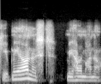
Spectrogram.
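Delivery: very honest, sincere, slow, earnest tone. Voicing a character addressing another: sincere in character. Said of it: "very honestly and very sincerely".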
